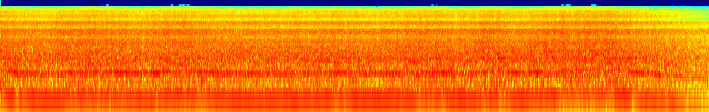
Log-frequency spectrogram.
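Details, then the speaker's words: Diesel with distributor-type Bosch injection pump, repaired after regulating valve failure, in neutral: holds an even raised rev for several seconds, then falls smoothly to idle without stumbling or stalling; normal revving and return. "sekaligus gasnya teman-teman. Alhamdulillah sekarang sudah normal kembali ya, nggak mati ya."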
